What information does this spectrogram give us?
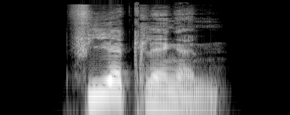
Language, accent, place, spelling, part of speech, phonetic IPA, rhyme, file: German, Germany, Berlin, Vierklängen, noun, [ˈfiːɐ̯ˌklɛŋən], -iːɐ̯klɛŋən, De-Vierklängen.ogg
- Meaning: dative plural of Vierklang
